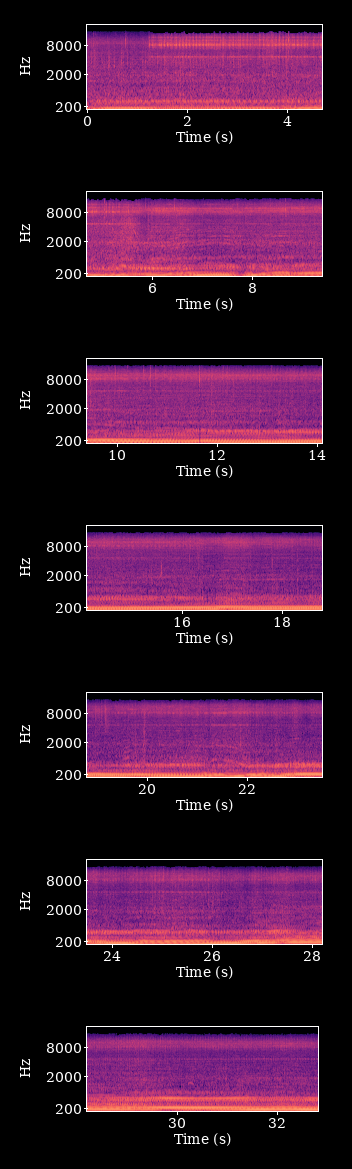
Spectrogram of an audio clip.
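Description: Off-road vehicle's engine running hard at high revs, its pitch sagging and climbing back several times, with deep dips about eight seconds in and again a little past twenty seconds.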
